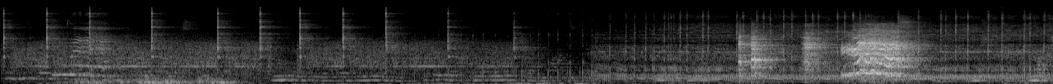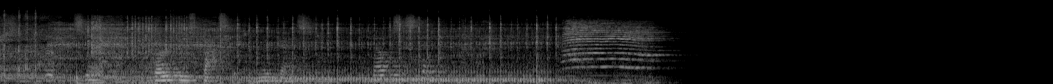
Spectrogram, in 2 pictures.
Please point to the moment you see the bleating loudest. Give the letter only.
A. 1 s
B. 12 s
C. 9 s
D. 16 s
C.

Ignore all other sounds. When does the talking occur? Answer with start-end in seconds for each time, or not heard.
0.0-7.3, 8.8-14.8.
